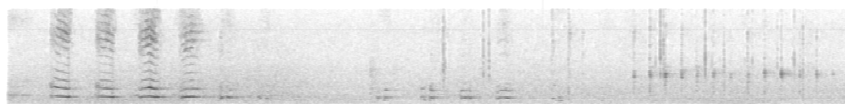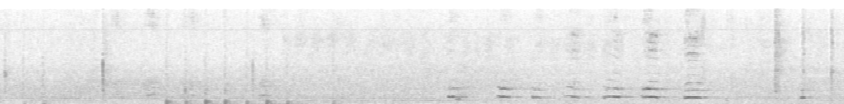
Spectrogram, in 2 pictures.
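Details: English Bulldog making high, whining whimpers with bright harmonics in quick bursts of four or five, a short pause, then more whimpering later; faint clatter and background noise.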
